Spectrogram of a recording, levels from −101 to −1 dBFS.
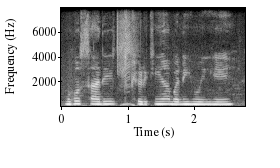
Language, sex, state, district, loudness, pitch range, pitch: Hindi, female, Madhya Pradesh, Bhopal, -12 LUFS, 190-205 Hz, 195 Hz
